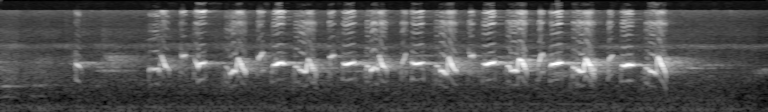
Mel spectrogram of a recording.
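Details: Yellow-vented Bulbul in full voice, a lure song for attracting other bulbuls. One rapid, bubbly chattering run of about a dozen warbled notes, steady and lively for three seconds, in a quiet background.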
